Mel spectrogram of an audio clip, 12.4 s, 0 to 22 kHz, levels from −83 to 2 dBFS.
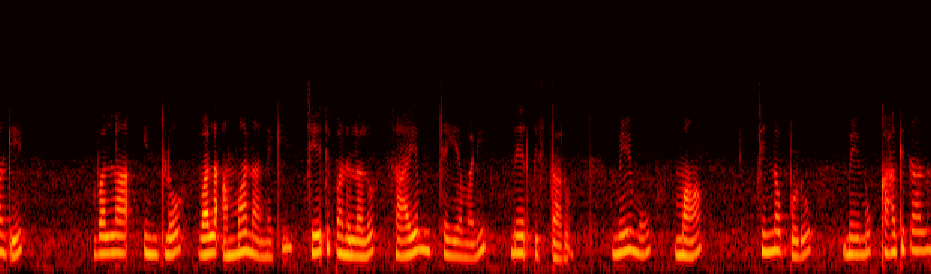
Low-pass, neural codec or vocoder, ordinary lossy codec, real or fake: none; codec, 16 kHz, 6 kbps, DAC; none; fake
